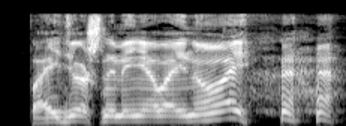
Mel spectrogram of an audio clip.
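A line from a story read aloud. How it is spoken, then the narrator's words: Laughing. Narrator (Russian): рассмеялся Жуков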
